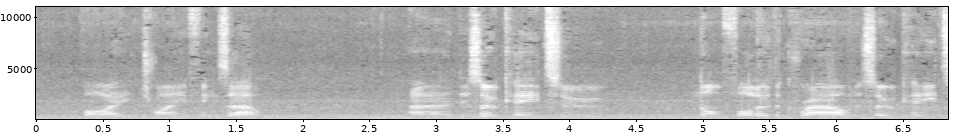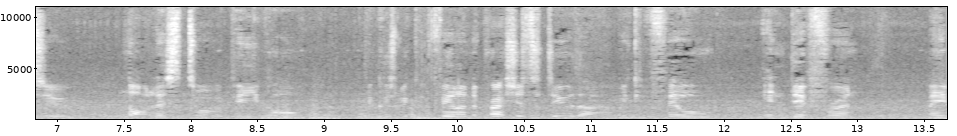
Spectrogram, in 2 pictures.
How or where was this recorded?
inside a vehicle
